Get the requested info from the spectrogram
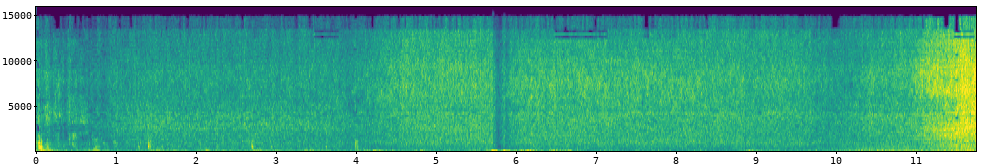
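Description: Cyclone gale wind blowing hard on the microphone with rain, a dense rushing noise with low rumbling gusts. The rush swells near the end, where surf breaks over the shore.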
